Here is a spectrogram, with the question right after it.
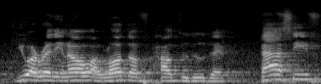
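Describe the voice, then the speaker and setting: There is audible room echo around this man's voice. He has a high pitch and speaks at a fairly slow pace. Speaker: former US intelligence officer and security consultant. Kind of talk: conference presentation.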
